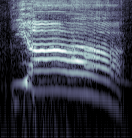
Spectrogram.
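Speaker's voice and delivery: high, loud playful roar; mice roar. Acted. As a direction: leap out and roar. Mice jump out scaring.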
